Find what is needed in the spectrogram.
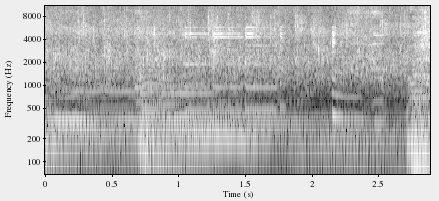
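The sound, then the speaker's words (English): A church audience at St. Paul applauds and cheers to give God praise, in a steady, dense roar of clapping that fills the whole stretch, with sustained musical tones or voices ringing through underneath. “Y'all go get the biggest cheer.”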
